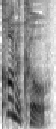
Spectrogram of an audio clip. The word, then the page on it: conical: British English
